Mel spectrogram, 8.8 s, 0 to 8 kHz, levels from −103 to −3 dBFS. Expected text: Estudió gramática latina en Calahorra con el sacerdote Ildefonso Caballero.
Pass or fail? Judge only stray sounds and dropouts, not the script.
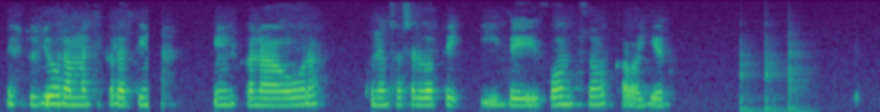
fail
